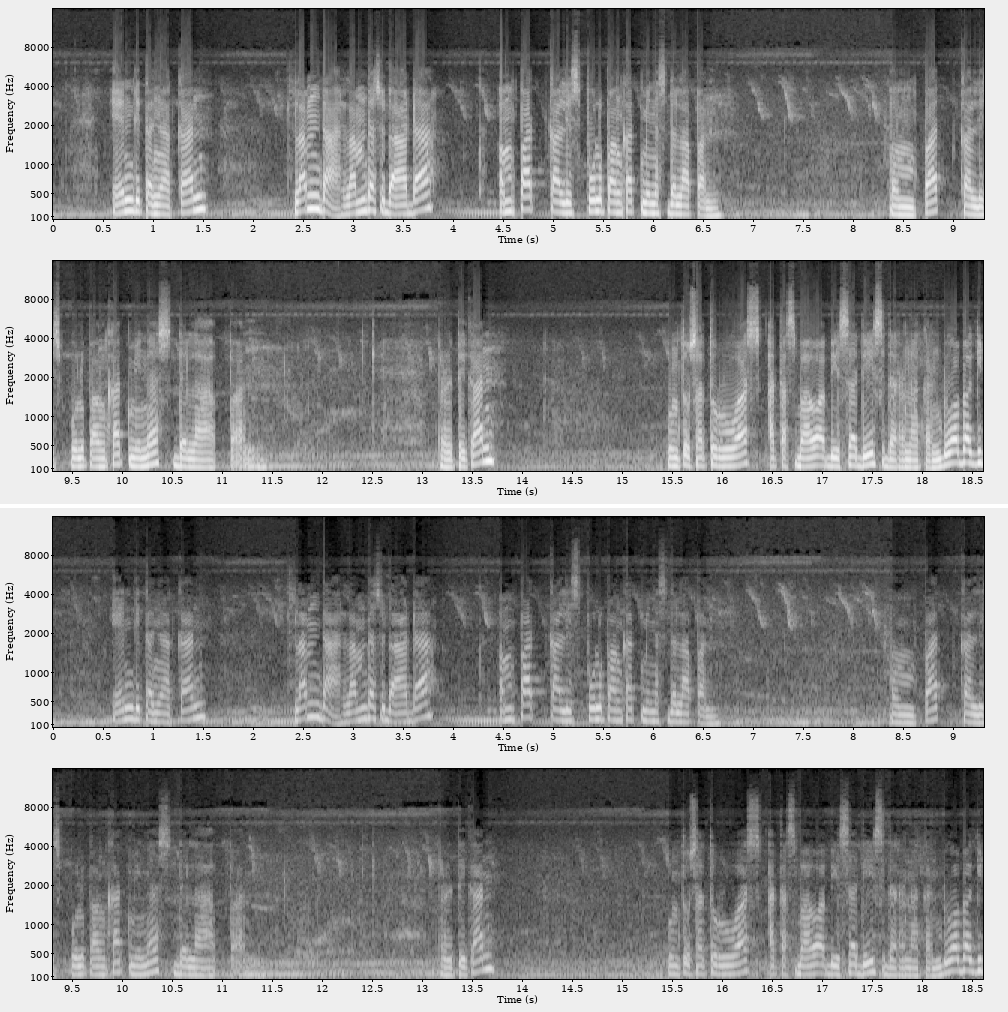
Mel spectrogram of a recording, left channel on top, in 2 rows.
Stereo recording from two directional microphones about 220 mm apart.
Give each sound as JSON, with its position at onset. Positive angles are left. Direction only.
{"t": 0.6, "sound": "speech", "side_deg": 40}
{"t": 8.4, "sound": "speech", "side_deg": 40}
{"t": 13.1, "sound": "speech", "side_deg": 40}
{"t": 15.4, "sound": "speech", "side_deg": 35}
